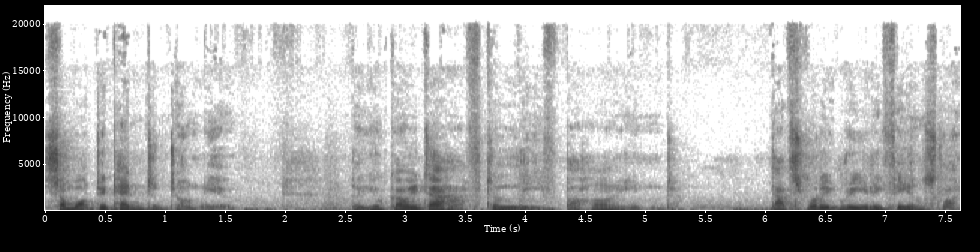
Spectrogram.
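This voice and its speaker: A man speaks at a fairly slow pace. His pitch is fairly high. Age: 60s. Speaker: tarot reader. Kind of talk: tarot reading monologue. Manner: hesitant, with fillers and restarts.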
